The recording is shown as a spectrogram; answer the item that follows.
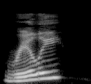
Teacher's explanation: when you ask a question like, Really? your voice goes up slightly at the end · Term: rising tone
